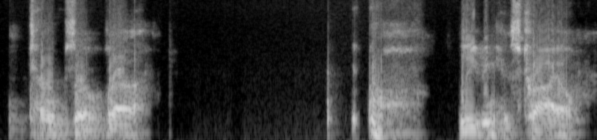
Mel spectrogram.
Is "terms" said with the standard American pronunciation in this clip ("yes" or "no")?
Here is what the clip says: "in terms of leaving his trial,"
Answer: yes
